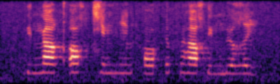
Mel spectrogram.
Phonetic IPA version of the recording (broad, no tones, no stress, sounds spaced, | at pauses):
ɾʲ ɘ ŋ a qʼ ɔ χ t͡ɕ ɛ ŋ ɦ i l h ɔ h ɘ f ɦ a χ ɾʲ ɘ ŋ ɨ ʁ i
